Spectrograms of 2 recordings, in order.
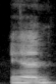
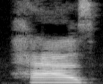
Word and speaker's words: ha: as a OS an remember H's are silent in Spanish all right just like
